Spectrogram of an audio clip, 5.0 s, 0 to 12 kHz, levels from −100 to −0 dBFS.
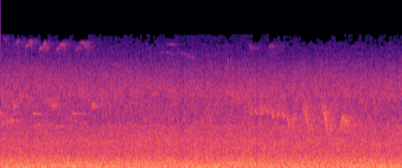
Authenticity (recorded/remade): recorded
